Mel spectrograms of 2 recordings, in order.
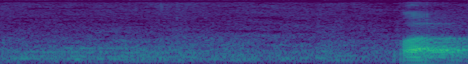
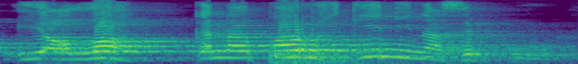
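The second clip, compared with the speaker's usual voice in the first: high, louder cry of complaint to God; disappointed lament; 6 semitones higher, 5 dB louder than usual. Retold or imitated. Preacher imitating a disappointed believer, high lament. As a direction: wail it up to the heavens in dismay. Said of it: "langsung ngomong".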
